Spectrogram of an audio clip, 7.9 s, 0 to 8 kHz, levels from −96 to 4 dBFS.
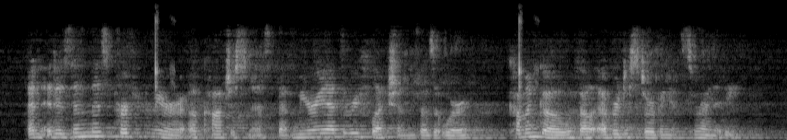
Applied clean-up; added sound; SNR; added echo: none; Cutlery, silverware; 12 dB; reverberation time 2.7 s.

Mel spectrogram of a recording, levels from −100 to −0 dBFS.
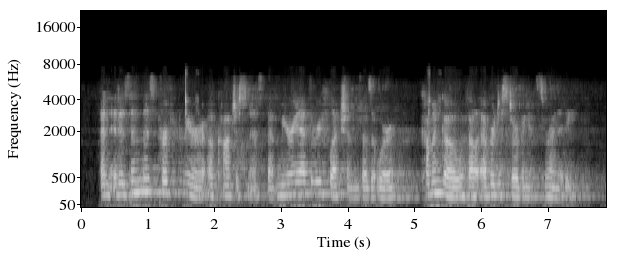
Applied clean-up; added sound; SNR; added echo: neural separator model SepFormer DNS4.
